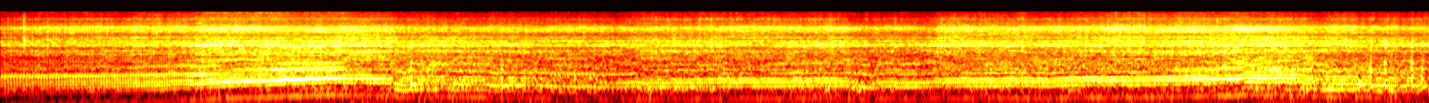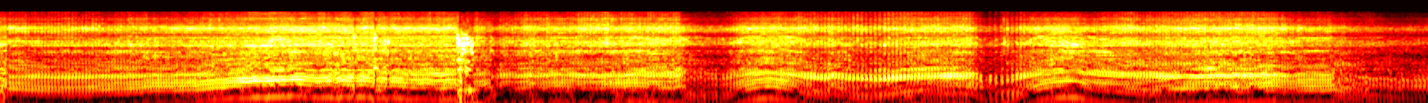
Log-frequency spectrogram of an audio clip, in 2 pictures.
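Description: Enduro dirt bike engine revving up and down under changing throttle while riding a trail. Its pitch rises and falls continually, the throttle is closed briefly a couple of times, and there is one sharp knock about two-thirds of the way through.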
